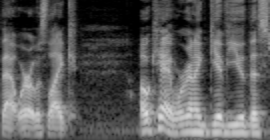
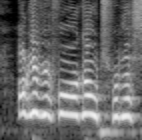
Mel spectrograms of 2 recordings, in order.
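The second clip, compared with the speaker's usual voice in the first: shrill, very high, loud cartoon raven voice; 8 dB louder than usual. Discussing ravens bartering, the speaker voices a raven: Mickey Mouse-like raven voice. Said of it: "That's my raven voice".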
